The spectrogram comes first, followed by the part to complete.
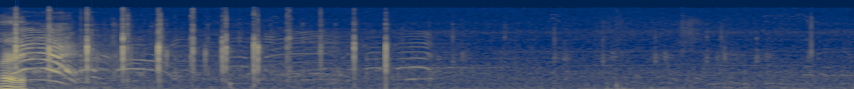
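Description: Players' voices calling out across an open lacrosse field: short high-pitched shouts that rise and fall, mixed with a scatter of sharp clicks. The calls die away about halfway through, leaving only faint outdoor hush.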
